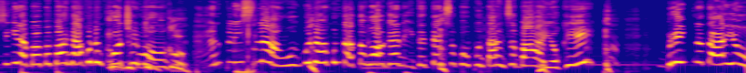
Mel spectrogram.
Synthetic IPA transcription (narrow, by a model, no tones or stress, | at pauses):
siɡɪnɐbaːbɐbahnɐɐko̞nɐŋkot͡ʃɛmo̞ʔɐnplislaŋwɐɡ̚mʊnɐɐkoŋt̪aːt̪ɐwaːɡɐnɐɪt̪ɛt̪ɛksopupʊnt̪ɐhansɐbaːhɐjokɛ | bɾɛjk̚nɐt̪aːjo̞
